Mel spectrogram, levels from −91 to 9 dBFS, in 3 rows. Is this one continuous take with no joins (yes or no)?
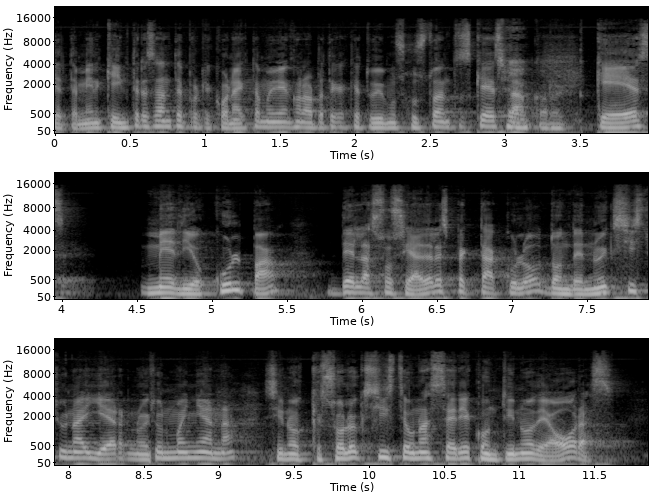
no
